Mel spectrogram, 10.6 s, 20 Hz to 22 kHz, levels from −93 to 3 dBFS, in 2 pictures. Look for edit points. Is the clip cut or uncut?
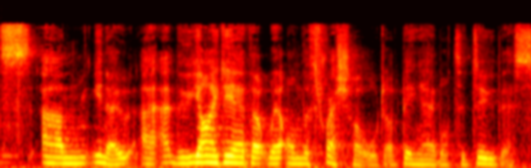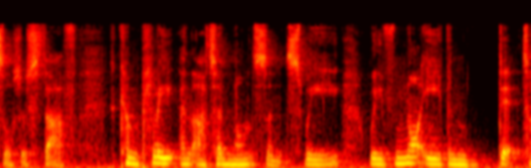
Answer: uncut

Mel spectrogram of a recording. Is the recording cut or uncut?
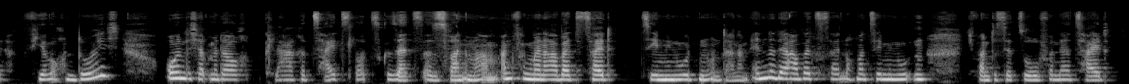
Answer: uncut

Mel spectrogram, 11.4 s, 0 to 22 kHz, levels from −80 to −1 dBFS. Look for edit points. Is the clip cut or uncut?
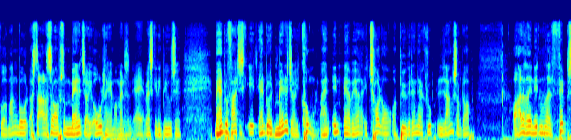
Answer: uncut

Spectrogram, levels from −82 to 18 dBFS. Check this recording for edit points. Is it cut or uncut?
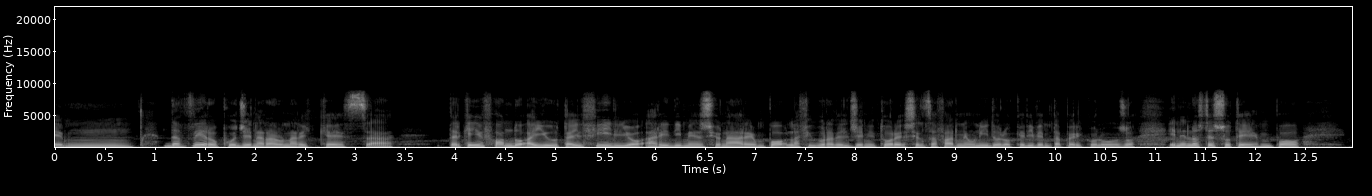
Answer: uncut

